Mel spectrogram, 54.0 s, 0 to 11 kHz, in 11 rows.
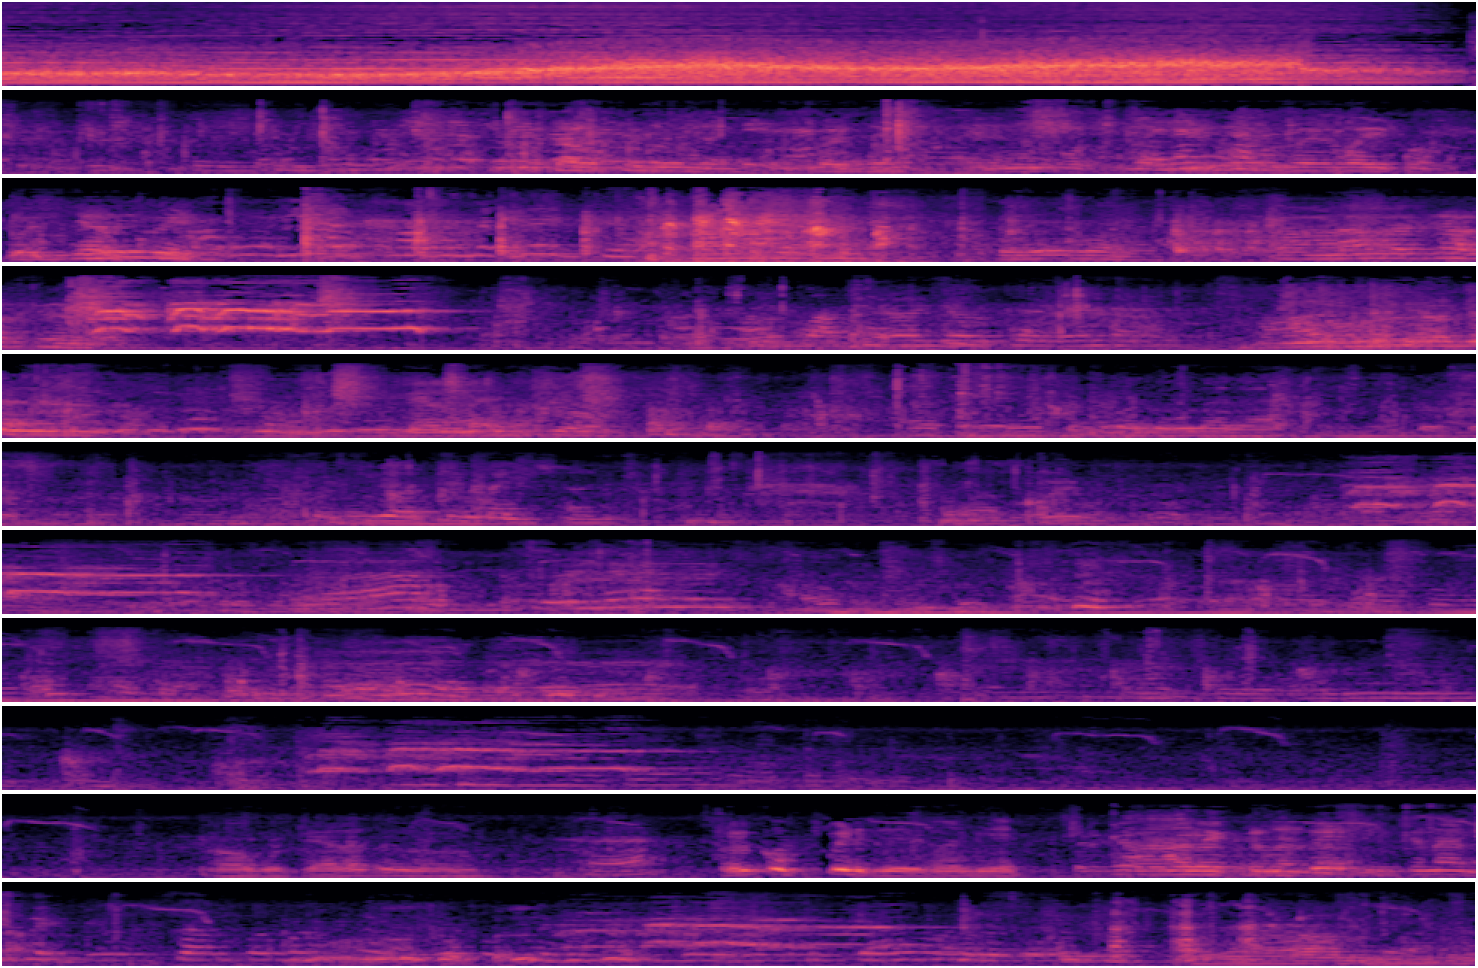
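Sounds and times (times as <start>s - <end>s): rooster crowing: 0.0s - 4.9s, 29.1s - 30.4s, 51.1s - 52.2s.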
